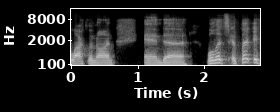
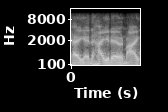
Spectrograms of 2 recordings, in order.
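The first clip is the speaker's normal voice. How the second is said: 1930s gangster voice, much lower pitch; 3 semitones lower, 7 dB louder than usual. Speaker showing co-hosts his attempt at an Australian, bad Australian like James Cagney. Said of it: "it just sounds like a nineteen thirties gangster".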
